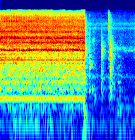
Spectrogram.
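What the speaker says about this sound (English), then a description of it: "But this is a palm sander. Just use that angle, take a little bit off the top." A palm sander grinding against a skull mount, a loud steady high whine that cuts off abruptly partway through, followed by a few short scraping and handling noises.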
